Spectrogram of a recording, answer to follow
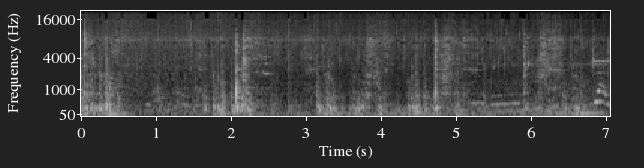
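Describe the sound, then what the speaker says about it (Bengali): Vegetables frying in a pan for home-cooked chow mein, stirred with a utensil: a low, continuous sizzle under intermittent scraping and knocking strokes, with a few louder clacks, all fairly close. "তারপরে সবজিগুলোকে ভেজে নেবো।"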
